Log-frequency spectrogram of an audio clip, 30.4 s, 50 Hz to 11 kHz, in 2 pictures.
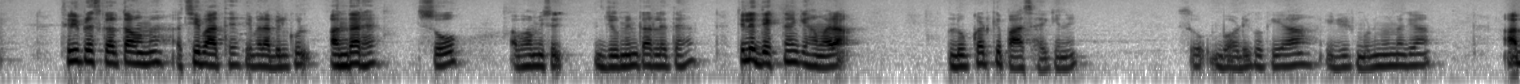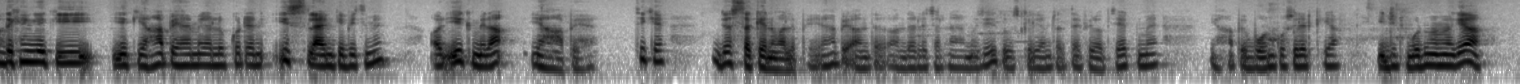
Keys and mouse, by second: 0.8 KP_3, 3.3 KP_1, 5.2-7.1 drag, 7.9-9.1 drag, 10.6-11.4 drag, 11.7 click, 12.5-13.5 drag, 25.5-26.3 drag, 27.3 click, 28.4-29.5 drag.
